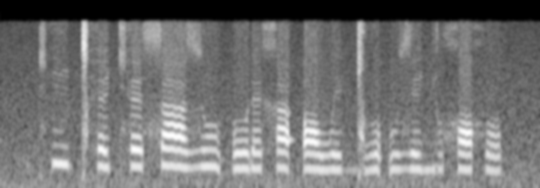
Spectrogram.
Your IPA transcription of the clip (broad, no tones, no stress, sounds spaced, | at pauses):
cʰ i ǀʰ ɛ cʰ ɛ s a z u ʔ o ɾ ɛ x a ʔ ɒ w e ɡ͡ǀ o ʔ u z e ɟ u x ɒ x o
